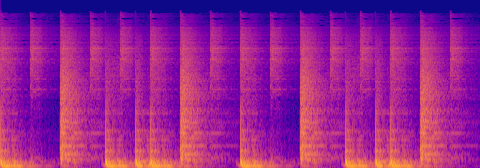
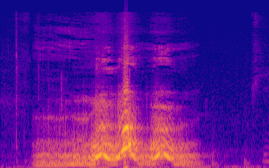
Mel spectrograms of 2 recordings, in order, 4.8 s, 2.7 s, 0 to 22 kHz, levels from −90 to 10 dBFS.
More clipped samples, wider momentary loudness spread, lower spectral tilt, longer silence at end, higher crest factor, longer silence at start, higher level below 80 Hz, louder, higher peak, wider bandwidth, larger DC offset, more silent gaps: second, under 0.1% vs 0.2%; second, 9 LU vs 21 LU; second, -4.5 dB/octave vs -7.5 dB/octave; second, 0.15 s vs 0.7 s; about the same, 16 dB vs 16 dB; second, 0 s vs 0.35 s; first, -22 dBFS vs -42 dBFS; second, -18 LUFS vs -14 LUFS; about the same, -2 dBFS vs 0 dBFS; first, 16.5 kHz vs 14 kHz; neither; neither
